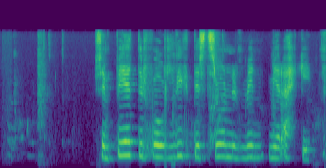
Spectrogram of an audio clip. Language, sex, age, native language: Icelandic, male, 11, Icelandic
